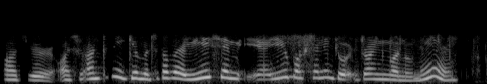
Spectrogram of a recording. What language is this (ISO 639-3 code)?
nep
